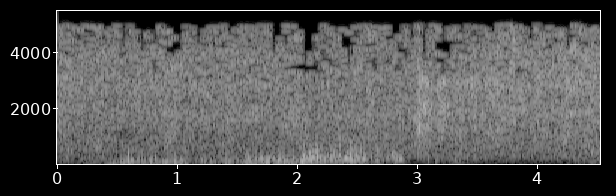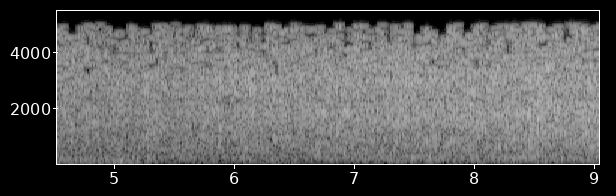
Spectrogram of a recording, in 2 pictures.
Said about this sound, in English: creek is roaring. It has been running hard.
